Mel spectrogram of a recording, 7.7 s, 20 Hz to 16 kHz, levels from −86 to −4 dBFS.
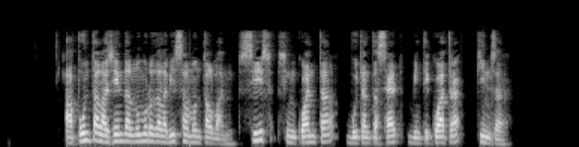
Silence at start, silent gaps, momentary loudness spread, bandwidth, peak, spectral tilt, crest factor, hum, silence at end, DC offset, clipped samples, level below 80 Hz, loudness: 0.85 s; 4.52-4.61 s, 6.21-6.35 s; 9 LU; 7.6 kHz; -2 dBFS; -4 dB/octave; 18 dB; none; 0.95 s; under 0.1%; under 0.1%; -60 dBFS; -19 LUFS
